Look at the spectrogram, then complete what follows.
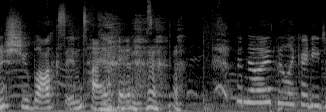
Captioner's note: laughing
